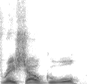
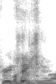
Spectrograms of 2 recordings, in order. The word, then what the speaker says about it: Ra's al Ghul: You're gonna have Ra's al Ghul's name actually be pronounced Ra's al Ghul. Yeah, it's Ra's al Ghul, actually.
